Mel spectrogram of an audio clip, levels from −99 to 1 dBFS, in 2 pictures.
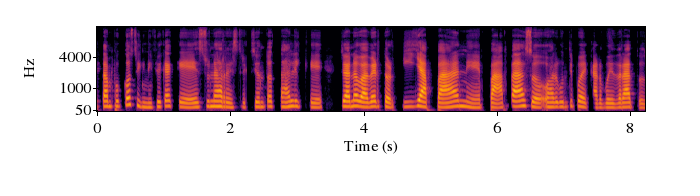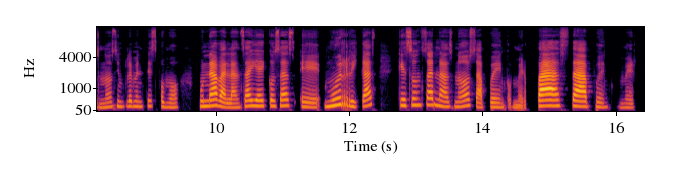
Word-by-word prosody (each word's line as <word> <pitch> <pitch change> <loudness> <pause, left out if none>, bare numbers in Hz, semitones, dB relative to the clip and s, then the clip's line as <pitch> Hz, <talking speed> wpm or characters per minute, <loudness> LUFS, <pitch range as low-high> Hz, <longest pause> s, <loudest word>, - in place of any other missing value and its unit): tampoco 225 +5 0
significa 210 -3 -4
que 190 -5 -3
es 195 +3 -7
una 225 0 +2
restricción 195 +1 -7
total 220 0 -3
y 220 - -10
que 185 0 -6 0.3
ya 220 -1 +5
no 240 0 +3
va 215 - +5
a - - +7
haber 220 +2 +1
tortilla, 210 +1 +1
pan, 210 +5 +3
eh, 175 -3 -4
papas 225 +6 +2
o 185 -2 0
o - - -1
algún 200 +1 -4
tipo 230 0 -5
de 195 -3 -1
carbohidratos, 180 0 -3
¿no? 185 +4 -8
Simplemente 225 0 -8
es 230 - -13
como 185 -3 -8 0.3
una 235 +3 +5
balanza, 195 +1 0
y 245 - 0
hay 240 0 0
cosas, 250 +1 -3
eh, 195 -3 -5
muy 250 +8 +2
ricas 245 -1 -1 0.3
que 260 0 -2
son 275 +2 -4
sanas, 255 -8 -1
¿no? 210 +3 -3
O - - -8
sea, 260 - -3
pueden 190 -1 -6
comer 90 - -11 0.2
pasta, 245 -2 +7
pueden 195 -2 -9
comer 175 -2 -13
215 Hz, 170 wpm, -22 LUFS, 190-235 Hz, 0.3 s, a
